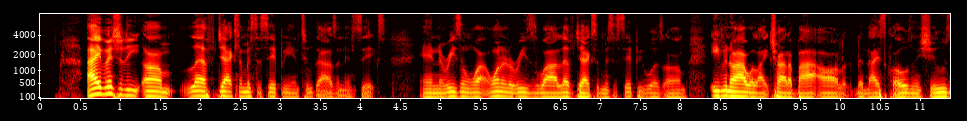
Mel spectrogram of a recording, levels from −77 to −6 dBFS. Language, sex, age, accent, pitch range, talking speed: English, male, 20-39, American, 100-115 Hz, 195 wpm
